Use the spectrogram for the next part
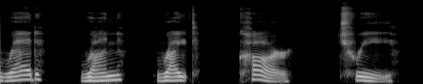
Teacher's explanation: Your tongue never touches the roof of your mouth. Instead, it pulls back slightly towards the center of your mouth, forming a little hump or a kind of bowl shape. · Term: R sound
